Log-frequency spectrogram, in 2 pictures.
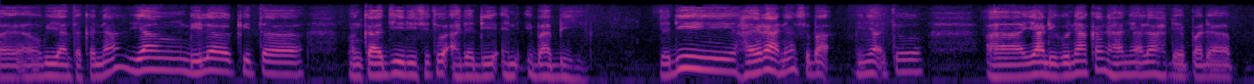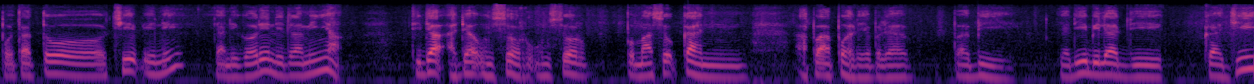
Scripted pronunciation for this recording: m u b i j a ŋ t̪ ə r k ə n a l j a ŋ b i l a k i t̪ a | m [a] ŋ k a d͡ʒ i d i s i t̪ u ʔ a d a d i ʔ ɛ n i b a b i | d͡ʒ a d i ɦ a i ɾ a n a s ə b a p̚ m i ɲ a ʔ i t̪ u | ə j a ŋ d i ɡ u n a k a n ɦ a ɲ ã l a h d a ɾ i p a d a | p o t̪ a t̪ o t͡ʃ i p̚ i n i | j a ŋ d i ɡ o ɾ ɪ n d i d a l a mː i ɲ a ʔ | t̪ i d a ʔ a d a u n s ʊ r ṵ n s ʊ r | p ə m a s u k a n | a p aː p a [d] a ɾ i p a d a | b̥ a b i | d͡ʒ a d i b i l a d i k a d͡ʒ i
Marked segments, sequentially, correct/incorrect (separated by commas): incorrect, correct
